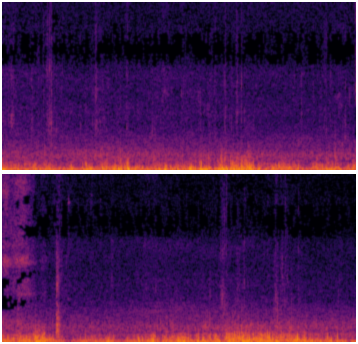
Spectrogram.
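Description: Wind buffeting the microphone outdoors: a gusting low rumble that rises and falls.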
